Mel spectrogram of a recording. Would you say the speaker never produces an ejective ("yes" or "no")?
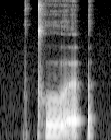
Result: yes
